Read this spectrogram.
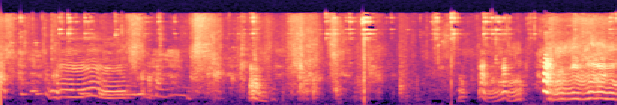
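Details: Two pet dogs playfighting on a bed at night before sleep, a play ritual of growling, snarling and whining; wavering, rising and falling whines in the first seconds, then broken growly bursts and a louder snarl near the end, indoors.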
